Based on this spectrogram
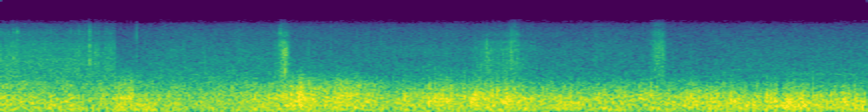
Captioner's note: thunder continues rumbling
